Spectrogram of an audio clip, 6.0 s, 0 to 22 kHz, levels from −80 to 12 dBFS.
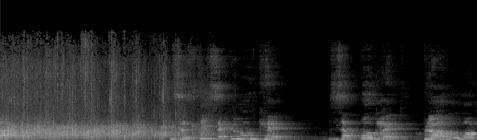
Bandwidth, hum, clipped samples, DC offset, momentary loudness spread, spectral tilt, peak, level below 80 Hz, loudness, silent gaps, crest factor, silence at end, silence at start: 17.5 kHz; none; under 0.1%; under 0.1%; 6 LU; -3 dB/octave; -8 dBFS; -62 dBFS; -28 LUFS; none; 20 dB; 0 s; 0 s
